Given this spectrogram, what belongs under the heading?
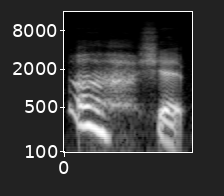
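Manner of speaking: ordinary talk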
